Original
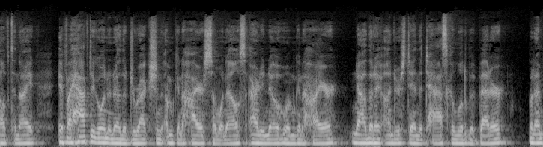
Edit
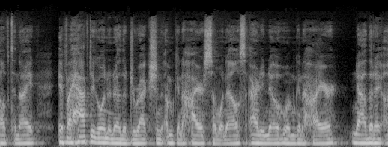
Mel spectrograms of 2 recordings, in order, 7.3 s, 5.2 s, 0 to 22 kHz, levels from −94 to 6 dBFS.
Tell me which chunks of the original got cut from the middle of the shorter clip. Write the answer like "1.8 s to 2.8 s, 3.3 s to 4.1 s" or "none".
none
